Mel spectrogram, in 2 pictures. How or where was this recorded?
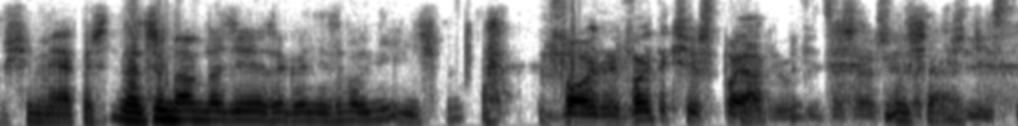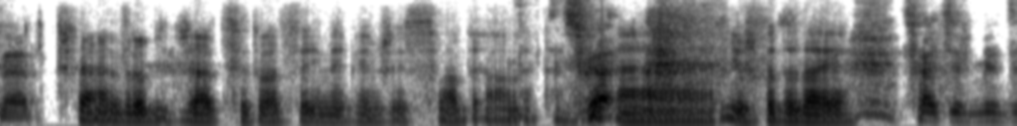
video call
